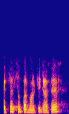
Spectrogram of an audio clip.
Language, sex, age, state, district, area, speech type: Tamil, male, 18-30, Tamil Nadu, Perambalur, urban, conversation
